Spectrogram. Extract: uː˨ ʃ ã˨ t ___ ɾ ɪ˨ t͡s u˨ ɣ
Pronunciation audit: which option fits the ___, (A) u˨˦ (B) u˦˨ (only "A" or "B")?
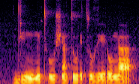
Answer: B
